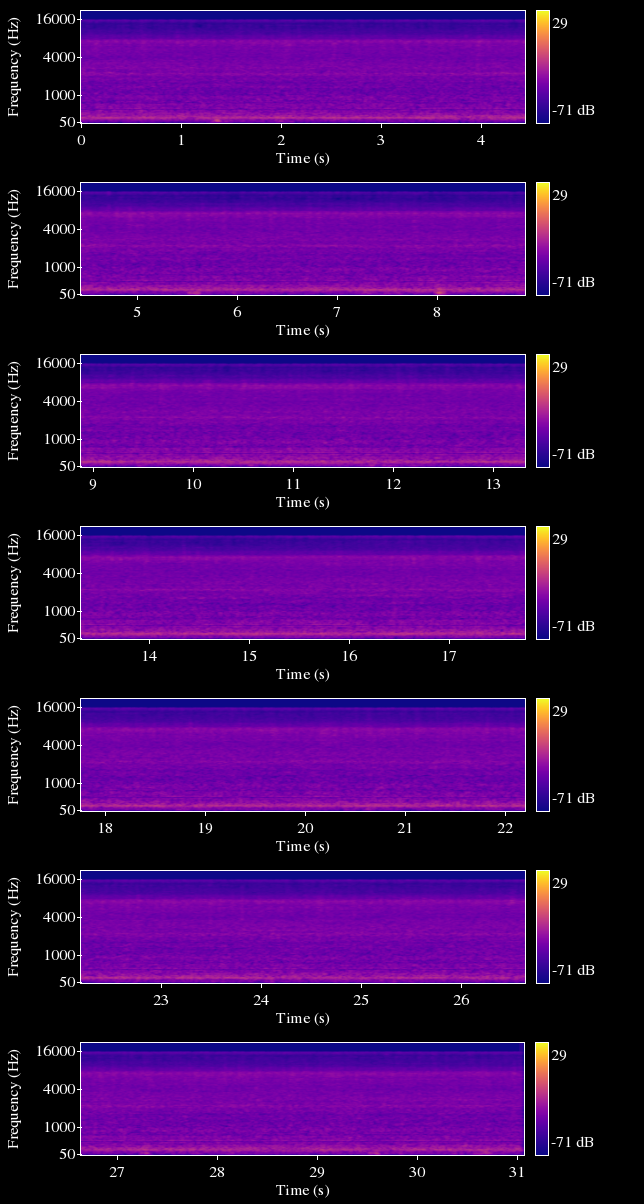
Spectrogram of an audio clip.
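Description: A steady low hum runs throughout, with a few faint low knocks, the loudest about eight seconds in.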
